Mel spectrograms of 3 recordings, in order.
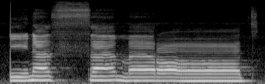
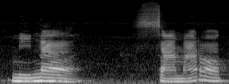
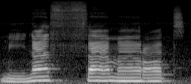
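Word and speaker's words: مِنَ الثَّمَرَاتِ: Nah, ini minas samarot. Bukan minal samarot tapi minas samarot.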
